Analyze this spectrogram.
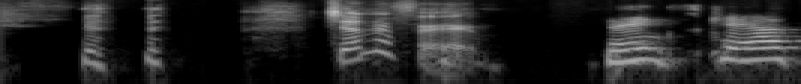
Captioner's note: laughs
